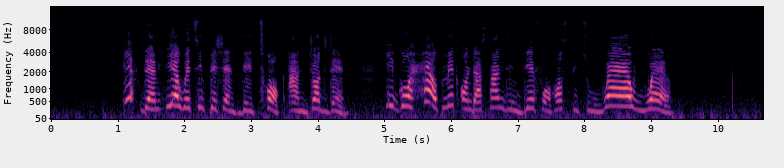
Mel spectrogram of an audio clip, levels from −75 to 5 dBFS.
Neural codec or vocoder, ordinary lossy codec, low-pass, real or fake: none; AAC, 48 kbps; 14.4 kHz; real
